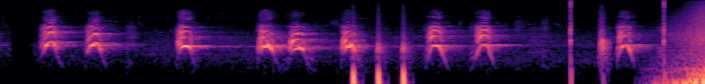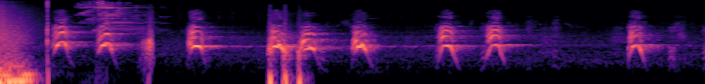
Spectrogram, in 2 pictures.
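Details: Jack Russell Terrier barking steadily in sharp doubles and singles, with knocking thumps and a loud rushing noise burst midway.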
